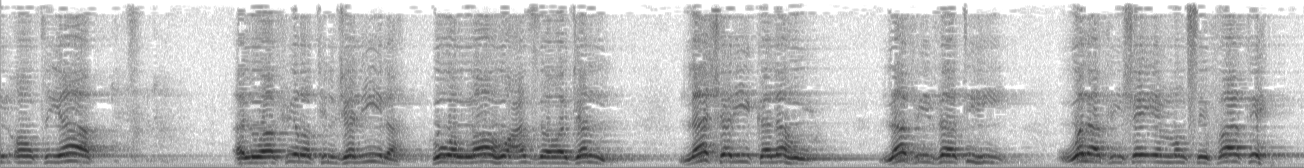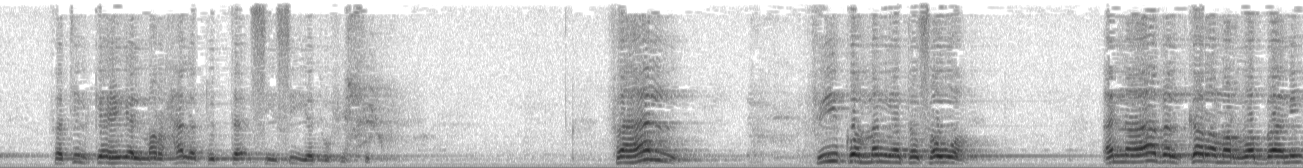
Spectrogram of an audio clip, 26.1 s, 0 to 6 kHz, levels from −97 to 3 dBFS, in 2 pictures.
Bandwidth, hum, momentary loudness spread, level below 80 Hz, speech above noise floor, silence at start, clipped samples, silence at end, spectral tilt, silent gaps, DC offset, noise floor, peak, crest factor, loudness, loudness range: 6 kHz; 50 Hz at -65 dBFS; 15 LU; -66 dBFS; 40 dB; 0 s; under 0.1%; 0 s; -5.5 dB/octave; none; 0.3%; -60 dBFS; -8 dBFS; 14 dB; -22 LUFS; 8 LU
